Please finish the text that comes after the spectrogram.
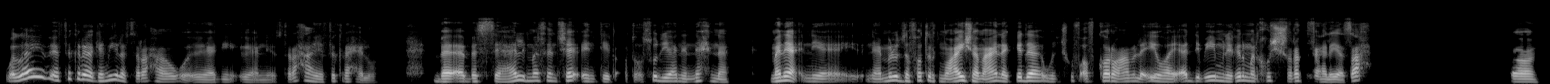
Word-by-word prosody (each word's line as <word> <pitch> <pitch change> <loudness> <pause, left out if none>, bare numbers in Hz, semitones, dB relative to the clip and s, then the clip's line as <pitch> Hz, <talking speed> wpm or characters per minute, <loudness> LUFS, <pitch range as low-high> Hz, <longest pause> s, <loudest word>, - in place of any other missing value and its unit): والله - - +4
هي 350 0 +2
ب 285 - -1
فكرة 230 +2 +1
جميلة 180 +3 -2
الصراحة، 140 -2 -6
و 130 0 -6
يعني 115 0 -7
يعني 105 -2 -10
الصراحة 175 - -7
هي 130 -5 -4
فكرة 135 +1 -9
حلوة، 100 -6 -10 0.6
ب 135 0 +4
بس 140 -1 -4
هل 165 +8 -1
مثلًا 175 -1 -4
شا 180 +5 0
أنتِ 135 -2 -5
ت 130 - -6 0.2
تُقصدي 175 -5 -4
يعني 150 -3 -1
إن 130 - -10
إحنا 140 -7 -4 0.4
ما 155 - +6
نع 185 +2 +9
ن 145 - -10 0.5
نعمِل 135 +7 -2
له، 190 - +5
زي 155 - -2
فترة 180 +5 -3
مُعايشة 140 +7 +6
معانا 145 +5 +4
كده 170 -2 +4
ونشوف 140 +6 -10
أفكاره 165 -1 +1
عاملة 145 +2 -1
إيه، - - +1
وهيقدّم 150 +4 0
إيه 185 +2 +2
من 165 -5 -4
غير 180 +7 +1
ما 170 -4 -2
نخُش 180 +3 -2
شراكة 165 +4 -3
فعلية، 120 -2 0
صح؟ - - -1 1.4
آه. 125 -2 +3
150 Hz, 185 wpm, -25 LUFS, 130-175 Hz, 1.4 s, نع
